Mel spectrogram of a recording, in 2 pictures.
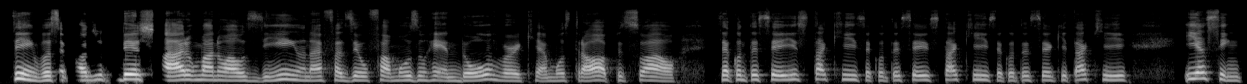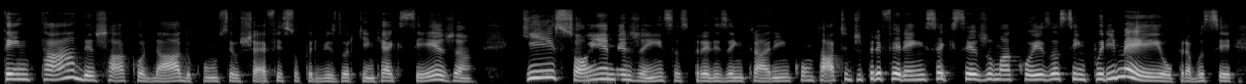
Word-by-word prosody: Sim, 245 -7 +9
você 195 +2 +2
pode 195 +2 +2
deixar 225 -2 +8
um 215 - 0
manualzinho, 195 +1 +2
né, 180 0 0
fazer 185 0 -2
o 185 - -2
famoso 185 +2 -1
hand 180 -3 -4
over, 180 -3 +2
que - - -10
é 155 - -2
mostrar: 170 +1 -2
"Ó, - - +1
pessoal, 180 -4 0 0.4
se 215 - +1
acontecer 220 0 +1
isso 225 +1 -4
tá 240 - +1
aqui. 230 -1 -4
Se 195 -2 -6
acontecer 195 +3 -3
isso 205 +1 -11
tá 215 - -2
aqui. 215 0 -4
Se 185 - -9
acontecer 190 +2 -5
aqui 195 +1 -6
está 205 +2 -2
aqui". 210 -3 -3 0.6
E 265 +2 +4
assim, 240 -10 -1
tentar 240 +3 +1
deixar 205 - -2
acordado 155 -1 -3
com 155 +1 -9
o 155 - -6
seu 155 0 -8
chefe, 150 +4 -6
supervisor, 160 -3 -7
quem 150 -2 -5
quer 160 +2 -3
que 160 - -18
seja, 170 - -3 0.5
que 310 +4 +3
só 200 - 0
em 225 +6 0
emergências 175 -8 -4
para 170 -1 -4
eles 160 -1 -5
entrarem 155 -1 -3
em 165 - -9
contato 190 +7 -4
e, - - -5
de 225 +2 -9
preferência, 255 -2 +1
que - - -16
seja 245 -1 +3
uma 225 -1 -1
coisa, 225 +1 +2
assim, 245 -1 -2
por 245 +3 0
e-mail, 220 - +4
pra 165 +1 -7
você 160 +1 -4
195 Hz, 160 wpm, -22 LUFS, 170-225 Hz, 0.6 s, Sim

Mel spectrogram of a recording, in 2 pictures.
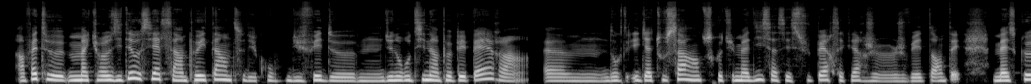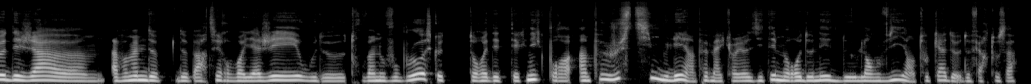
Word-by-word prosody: a 175 - -4
en - - 0
fait, 245 +3 +3
heu, 200 -3 +6
ma 195 +1 +5
curiosité 200 +4 +3
aussi, 265 -1 +3
elle 250 - +4
s'est 230 -6 -2
un 185 -1 +2
peu 205 +3 +4
éteinte, 205 0 +1
du 170 -2 -4
coup, 180 0 -7
du 170 -1 -1
fait 200 +5 +2
de, 165 -1 -1
mmh, 160 0 -3
d'une 185 +2 +4
routine 195 +2 +3
un 190 - +3
peu 190 +1 +1
pépère, 190 0 0 0.2
hem, 165 -1 -4
donc 175 -1 -2
d 170 - -14
il 190 -1 -1
y 190 - +6
a - - +2
tout 195 +2 -5
ça, 230 +4 +2
hein, 200 -2 +3
tout 195 - -6
ce - - -7
que - - 0
tu 190 0 -3
m'as 185 -1 +4
dit, 205 +4 +1
ça, 200 -1 -2
c'est 180 -1 -3
super. 195 +5 -3
C'est 180 - -4
clair, 185 -1 -4
je 150 -2 -6
je 150 - -8
vais 160 +2 -3
tenter. 170 +1 -4 0.3
Mais 180 0 +5
est-ce 180 - -2
que 225 -1 +5
déjà, 190 -4 +2
hem, 155 +3 -9
avant 170 +1 -2
même 200 +1 +5
de 185 -2 +3
b - - -14 0.2
de 170 0 -2
partir 160 +3 -6
voyager 170 +4 +2
ou 170 -3 -3
de 155 0 -6
trouver 170 +1 -6
un - - +1
nouveau 170 0 -1
boulot, 210 +9 +3
est-ce 250 - -6
que 195 - -1
tu 185 -1 -13
aurais 170 0 0
des 170 +1 -2
techniques 195 +7 0
pour, 175 -3 -6
heu, - - -3
un 180 - 0
peu 230 +4 -1
juste 260 +6 -1
stimuler 215 - +2
un 145 - -6
peu 185 - -6
ma 165 -4 -4
curiosité, 170 +5 -2
me 185 - +4
redonner 175 +2 +2
de 165 +1 -2
l'envie, 165 +4 -1
en - - -9
tout 170 - -12
cas, 190 +3 -5
de 160 -4 -6
de 155 - -9
faire 145 - -14
tout 165 - -11
ça? 155 0 -11
180 Hz, 270 wpm, -18 LUFS, 165-195 Hz, 0.3 s, heu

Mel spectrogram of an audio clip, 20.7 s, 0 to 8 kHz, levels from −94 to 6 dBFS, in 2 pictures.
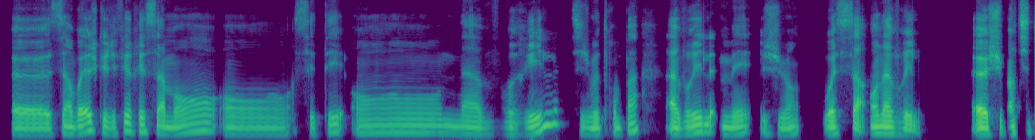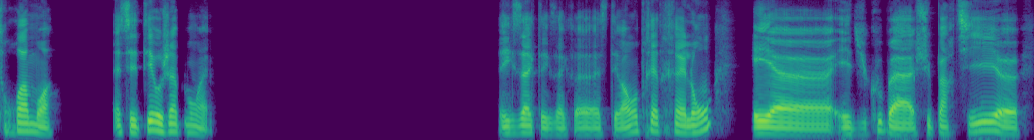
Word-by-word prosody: Heu, 85 -1 -2
c'est - - -6
un 95 - -1
voyage 120 +7 0
que 105 - -4
j'ai 90 - -8
fait 130 +8 -3
récemment 115 +2 -4
en 90 -1 -8
c'était 110 +7 -9
en 110 0 -8 0.2
avril, 95 - -5
si 95 - -10
je - - -7
me 90 - -2
trompe 90 - -10
pas. - - -4 0.3
Avril, 100 +6 -1
mai, 95 +2 -5
juin, 90 0 -7 0.2
ouais, 95 - 0
c'est 95 - -5
ça, - - -1
en 100 +1 0
avril. 90 -7 -1 0.5
Heu, 90 - +7
je - - +6
suis - - -2
parti - - -2
3 130 -1 +4
mois 100 -7 +1 0.5
et 105 - 0
c'était 110 +6 +4
au 135 - +8
Japon, 120 -3 0
ouais. - - -4 2.9
Exact, 100 +2 +2
exact. 85 -1 -3
Ouais 90 +1 0
ouais, 85 0 -1
c'était 85 0 -6
vraiment 90 +9 +3
très 125 0 +1
très 115 -3 +2
long 110 +2 +4 0.4
et 100 0 +9
heu, 80 -3 +5
et 95 0 0
du 85 +1 -10
coup 140 - -4
bah, 85 -8 +5
je - - -6
suis - - -3
parti, 120 +8 +2
heu, 95 -2 +5
95 Hz, 160 wpm, -23 LUFS, 90-110 Hz, 2.9 s, et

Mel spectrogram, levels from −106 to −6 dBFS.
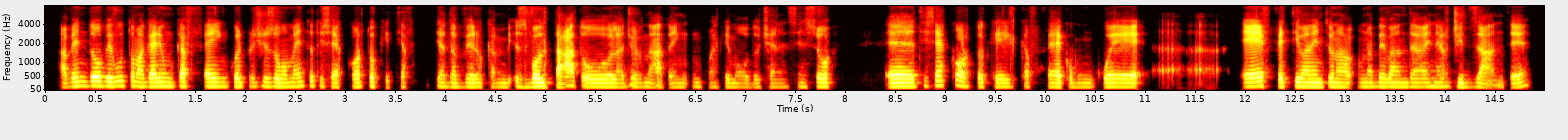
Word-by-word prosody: avendo 160 +1 +5
bevuto 160 +1 +1
magari 145 0 +3
un 150 0 -2
caffè 150 0 -1
in 150 0 +1
quel 145 -1 0
preciso 145 0 -4
momento, 145 +4 -5
ti 160 - -14
sei 135 -1 -3
accorto 140 +2 -3
che - - -19
ti - - -18
ha - - -9
f - - -32 0.2
ti - - -11
ha 135 - -6
davvero 135 0 -4
cambi 130 0 -13
svoltato 135 -1 +3
la 135 0 -1
giornata 135 -1 -7
in 130 +1 -12
in 140 0 -16
qualche 130 -1 -14
modo, 130 -1 -14
cioè 130 - -15
nel 130 0 -20
senso, 140 +1 -4 0.5
ehm, 140 0 +5
ti 140 - -18
sei 175 +2 +1
accorto 165 -5 -1
che 135 0 -8
il 135 0 -6
caffè 130 0 -3
comunque 135 - -1 0.9
è 145 +1 +8
effettivamente 145 -2 +1
una 135 -1 -2
una 140 0 -8
bevanda 140 -1 -4
energizzante? 140 -1 -5
140 Hz, 175 wpm, -23 LUFS, 135-145 Hz, 0.9 s, è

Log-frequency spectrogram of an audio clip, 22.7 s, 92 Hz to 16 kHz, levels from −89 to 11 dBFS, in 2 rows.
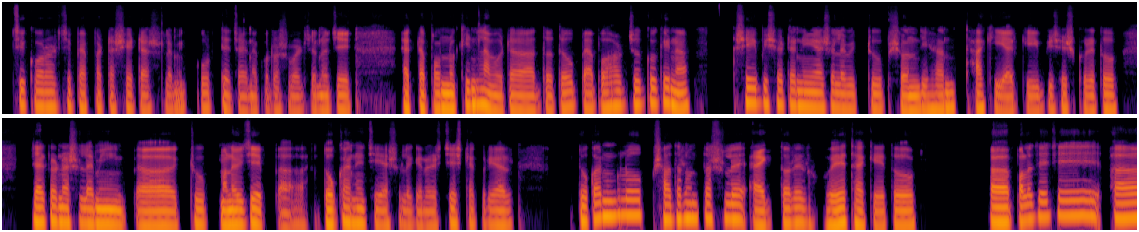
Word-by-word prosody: যে - - 0
করার 130 -1 0
যে - - -3
ব্যাপারটা 120 -1 -4
সেটা 115 -1 -5
আসলে 120 -1 -12
আমি - - -5
করতে 120 -1 -5
চাই 105 - -5
না 105 - -4
কোনো 110 - -10
সময়ের 105 -1 -8
জন্য 110 -1 -3
যে 115 - +2 0.6
একটা - - 0
পণ্য 120 0 +4
কিনলাম, 140 -2 +3
ওটা 115 +2 -2 0.2
আদৌতেও 110 +3 -3
ব্যবহারযোগ্য 135 +4 -1
কিনা 140 -5 +4 0.6
সেই 155 -1 +3
বিষয়টা 140 -1 -1
নিয়ে 130 -1 +3
আসলে 125 0 -2
আমি 115 - -2
একটু 120 - -7 0.2
সন্দিহান 110 +2 +1 0.2
থাকি 120 0 -2
আরকি। 105 +1 -6 0.2
বিশেষ 115 +2 -4
করে 110 -1 -3
তো 120 - +1 0.6
যার 135 - +7
কারণে 135 -2 +4
আসলে 125 0 -1
আমি 120 0 +6 0.4
আ - - +4 0.3
একটু 120 - -5 0.2
মানে 115 +1 +6
ওই - - +3
যে 125 - +7 0.3
আ - - -3 0.4
দোকানে 125 +2 +4
যেয়ে 115 -1 -2
আসলে 115 0 -7
কেনার 110 0 -3
চেষ্টা 120 -1 -1
করি। 120 0 -6
আর 110 - 0 0.7
দোকানগুলো 175 +6 +4 0.3
সাধারণত 155 +1 +2
আসলে 155 0 +1 0.3
একদরের 125 +3 -1 0.2
হয়ে 115 +2 +6
থাকে। 115 -2 +1
তো 115 - +3 0.9
আ - - +8 0.2
বলা 145 +2 +2
যায় 170 0 +1
যে 185 - +2 0.6
আ - - +6
125 Hz, 165 wpm, -23 LUFS, 115-135 Hz, 0.9 s, আ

